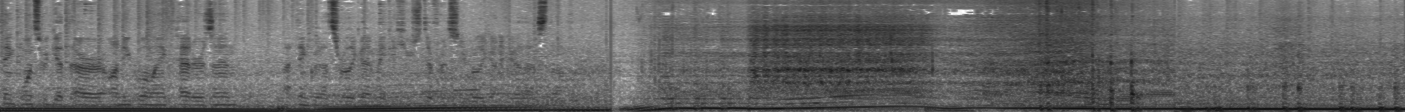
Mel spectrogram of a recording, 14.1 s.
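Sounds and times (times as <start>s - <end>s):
sharp exhaust pops: 0.0s - 14.0s
car engine accelerating past: 2.5s - 14.0s.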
